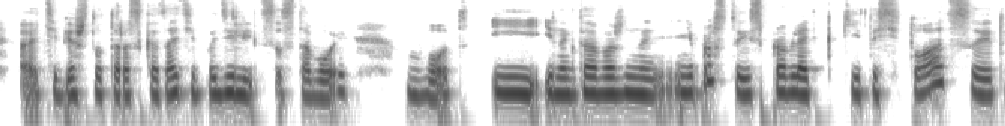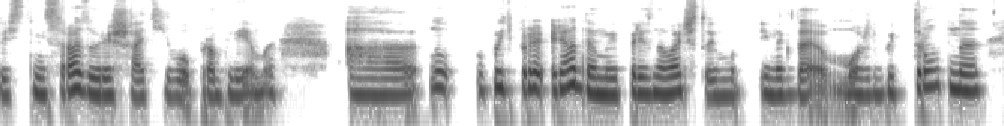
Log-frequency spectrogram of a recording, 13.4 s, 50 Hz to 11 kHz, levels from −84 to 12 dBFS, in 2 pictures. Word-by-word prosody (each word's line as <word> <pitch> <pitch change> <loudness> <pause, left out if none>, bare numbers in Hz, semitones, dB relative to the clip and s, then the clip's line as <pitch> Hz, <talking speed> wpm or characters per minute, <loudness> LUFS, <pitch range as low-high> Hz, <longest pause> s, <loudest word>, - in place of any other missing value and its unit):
э, - - -3
тебе 195 -1 -2
что-то 195 -1 -2
рассказать 195 +2 -2
и - - -3
поделиться 200 -1 0
с 210 - -10
тобой. 180 +5 -2 0.4
Вот. 190 -2 -2 0.2
И 205 -2 +2
иногда 205 +1 +3
важно 205 0 +4
не 215 +1 -2
просто 345 - -3
исправлять 200 0 +2
какие-то 205 0 -7
ситуации, 215 -1 -2
то 190 - -9
есть 185 +5 -12
не 205 - +2
сразу 215 0 +4
решать 180 -2 -1
его 180 -2 -1
проблемы, 195 +3 -2 0.5
а 190 -1 -1
ну, 255 -1 -1
быть 240 +1 +1
пр 250 0 +5
рядом 230 -5 +5
и - - +2
признавать, 205 +2 +3
что 180 - -4
ему 185 +1 -3
иногда 190 -2 0
может 200 -5 -1
быть 205 +1 -4
трудно, 250 -3 +4
205 Hz, 165 wpm, -23 LUFS, 190-220 Hz, 0.5 s, пр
